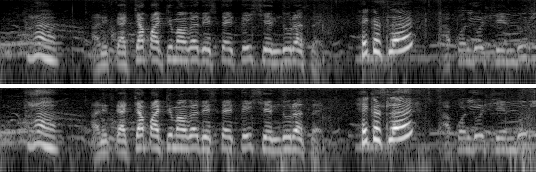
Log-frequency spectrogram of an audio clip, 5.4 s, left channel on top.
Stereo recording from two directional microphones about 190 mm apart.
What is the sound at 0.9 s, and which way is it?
Speech, 35° right (ahead or behind).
